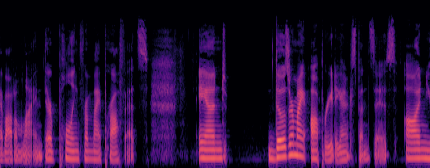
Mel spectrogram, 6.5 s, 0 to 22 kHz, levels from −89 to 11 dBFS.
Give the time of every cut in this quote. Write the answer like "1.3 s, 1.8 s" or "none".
none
